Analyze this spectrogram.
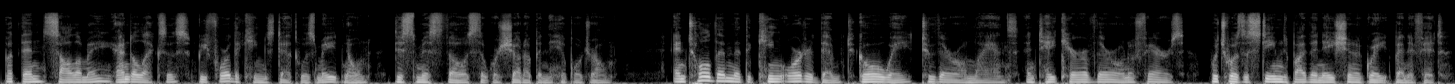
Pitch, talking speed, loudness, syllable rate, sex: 105 Hz, 215 wpm, -21 LUFS, 5.6 syllables/s, male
